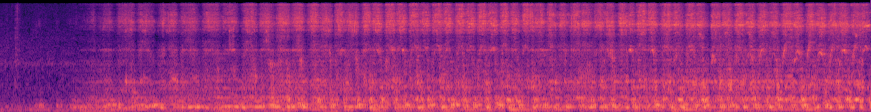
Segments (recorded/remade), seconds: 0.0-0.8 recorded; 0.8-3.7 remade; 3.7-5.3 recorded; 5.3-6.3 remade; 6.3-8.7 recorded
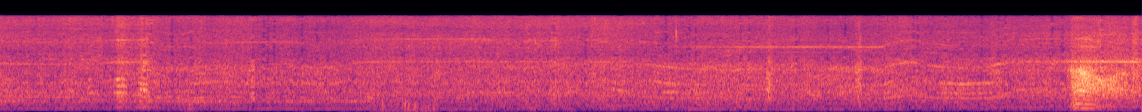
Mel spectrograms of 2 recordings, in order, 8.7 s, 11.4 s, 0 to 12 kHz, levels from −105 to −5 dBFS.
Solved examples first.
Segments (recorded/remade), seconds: 0.0-11.4 remade

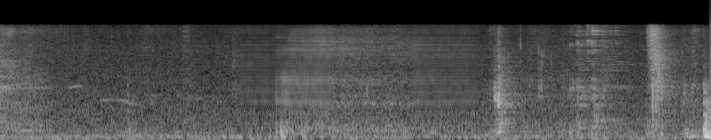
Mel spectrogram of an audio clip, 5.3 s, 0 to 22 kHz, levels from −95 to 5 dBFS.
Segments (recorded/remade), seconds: 0.0-1.8 recorded; 1.8-2.5 remade; 2.5-3.1 recorded; 3.1-3.6 remade; 3.6-5.3 recorded

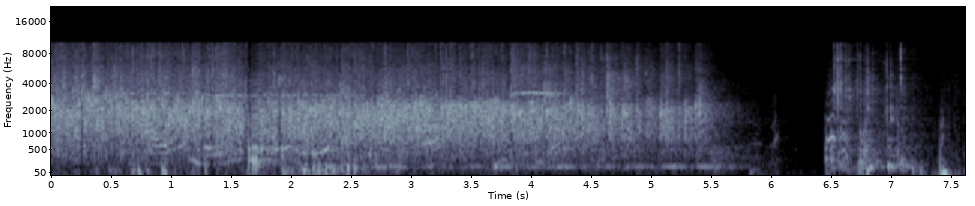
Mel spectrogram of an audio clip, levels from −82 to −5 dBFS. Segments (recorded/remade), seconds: 0.0-6.8 recorded; 6.8-7.6 remade

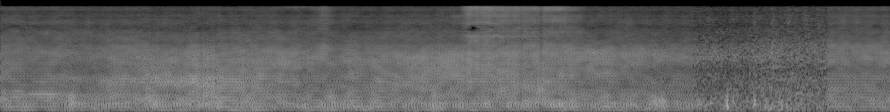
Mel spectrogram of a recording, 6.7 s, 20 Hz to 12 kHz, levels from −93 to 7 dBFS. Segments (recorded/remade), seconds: 0.0-5.2 remade; 5.2-6.2 recorded; 6.2-6.7 remade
